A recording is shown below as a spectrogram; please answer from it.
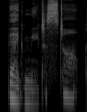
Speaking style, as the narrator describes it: she purred

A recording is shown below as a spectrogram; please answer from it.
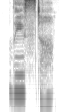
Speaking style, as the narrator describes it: she said, her voice tired and lifeless

